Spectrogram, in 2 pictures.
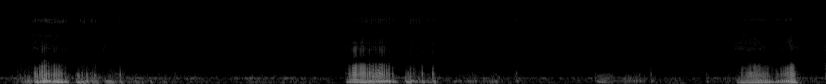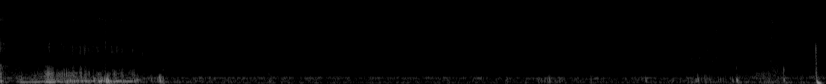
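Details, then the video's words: Basset Hound puppy snoring while asleep, soft low rumbling snores in bursts about every three to four seconds, with quiet breathing between them and a faint steady hum in the background. "the Basset Hound Snoring"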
